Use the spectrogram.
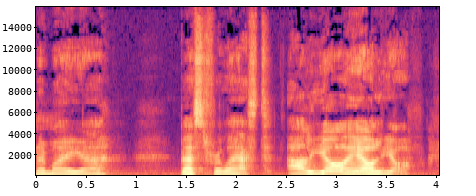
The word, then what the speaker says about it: aglio e olio: No one says this right. Aglio is garlic, ajo in Spanish. A, as in the letter E, pronounced A, meaning and olio, oil. So garlic and oil. I have grown up hearing aioi.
